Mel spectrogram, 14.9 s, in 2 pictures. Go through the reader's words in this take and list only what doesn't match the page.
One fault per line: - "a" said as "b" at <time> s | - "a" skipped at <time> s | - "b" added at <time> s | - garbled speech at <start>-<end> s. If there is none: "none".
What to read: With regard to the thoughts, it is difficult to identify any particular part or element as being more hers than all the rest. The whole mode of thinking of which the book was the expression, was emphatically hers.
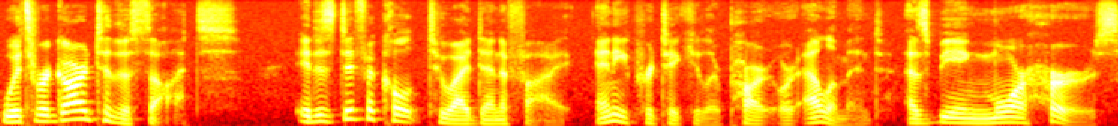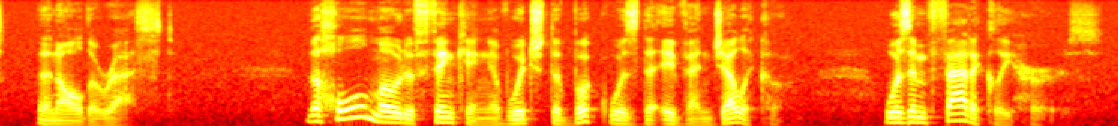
- "expression" said as "evangelicum" at 11.8 s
